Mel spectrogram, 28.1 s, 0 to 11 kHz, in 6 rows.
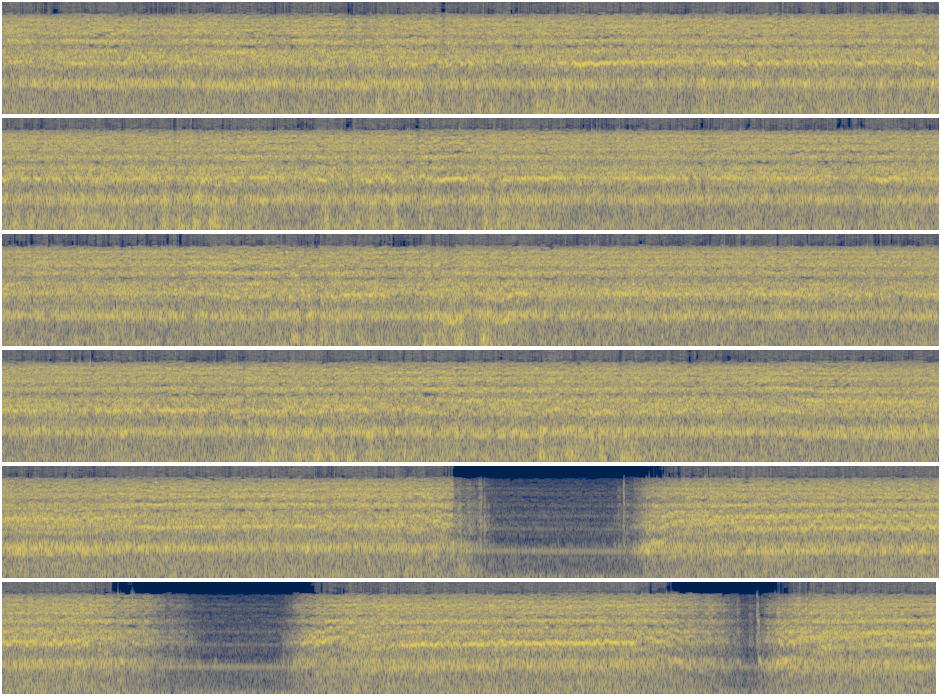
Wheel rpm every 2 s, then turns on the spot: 230, 230, 230, 230, 240, 230, 230, 230, 230, 220, 130, 160, 90, 140.
20-22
